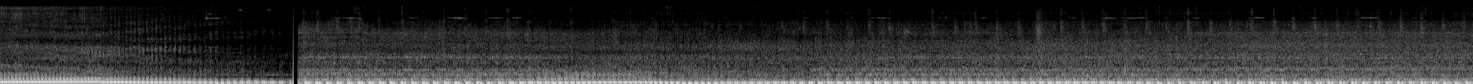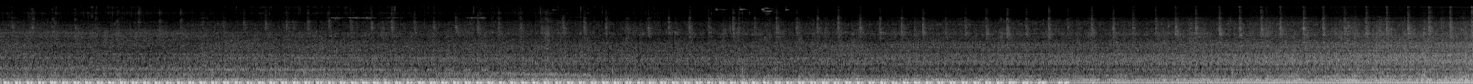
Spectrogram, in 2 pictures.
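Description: Diesel farm tractor engine running up close with a fast, even pulse. The sound changes abruptly about three seconds in, and near the end it drops a little and steadies.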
